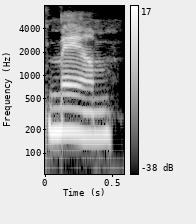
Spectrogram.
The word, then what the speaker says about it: ma'am: mocked people who pronounced ma'am wrongly it is supposed to rhyme with Spam not harm the wife of the British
